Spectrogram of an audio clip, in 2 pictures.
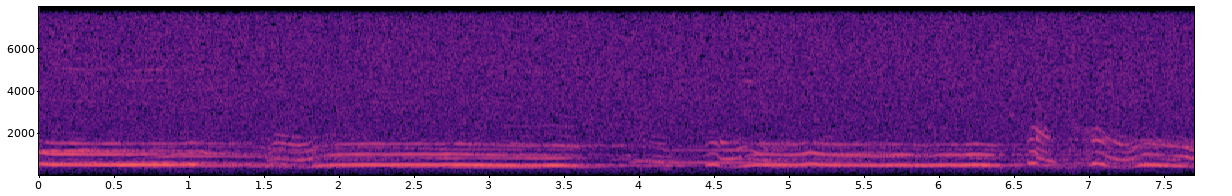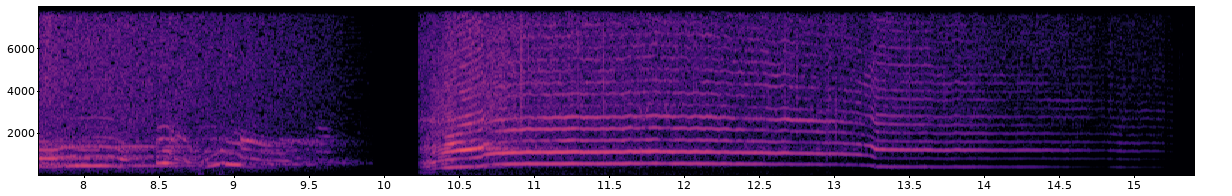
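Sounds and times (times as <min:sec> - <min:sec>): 
wolf howling: 0:00.0 - 0:09.7, 0:10.3 - 0:12.1.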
